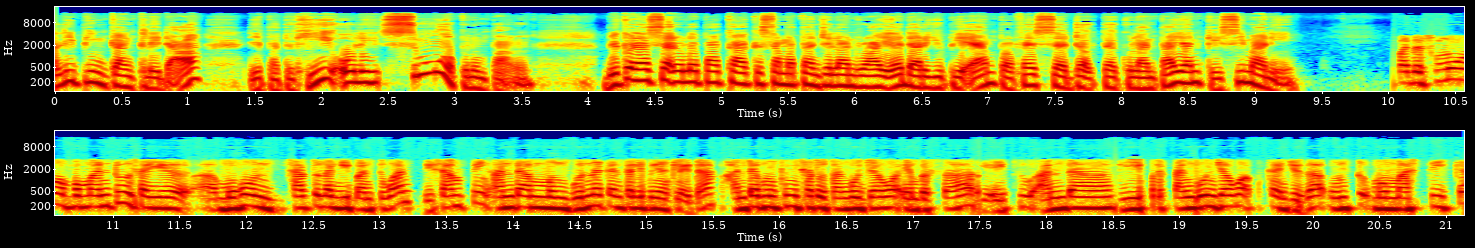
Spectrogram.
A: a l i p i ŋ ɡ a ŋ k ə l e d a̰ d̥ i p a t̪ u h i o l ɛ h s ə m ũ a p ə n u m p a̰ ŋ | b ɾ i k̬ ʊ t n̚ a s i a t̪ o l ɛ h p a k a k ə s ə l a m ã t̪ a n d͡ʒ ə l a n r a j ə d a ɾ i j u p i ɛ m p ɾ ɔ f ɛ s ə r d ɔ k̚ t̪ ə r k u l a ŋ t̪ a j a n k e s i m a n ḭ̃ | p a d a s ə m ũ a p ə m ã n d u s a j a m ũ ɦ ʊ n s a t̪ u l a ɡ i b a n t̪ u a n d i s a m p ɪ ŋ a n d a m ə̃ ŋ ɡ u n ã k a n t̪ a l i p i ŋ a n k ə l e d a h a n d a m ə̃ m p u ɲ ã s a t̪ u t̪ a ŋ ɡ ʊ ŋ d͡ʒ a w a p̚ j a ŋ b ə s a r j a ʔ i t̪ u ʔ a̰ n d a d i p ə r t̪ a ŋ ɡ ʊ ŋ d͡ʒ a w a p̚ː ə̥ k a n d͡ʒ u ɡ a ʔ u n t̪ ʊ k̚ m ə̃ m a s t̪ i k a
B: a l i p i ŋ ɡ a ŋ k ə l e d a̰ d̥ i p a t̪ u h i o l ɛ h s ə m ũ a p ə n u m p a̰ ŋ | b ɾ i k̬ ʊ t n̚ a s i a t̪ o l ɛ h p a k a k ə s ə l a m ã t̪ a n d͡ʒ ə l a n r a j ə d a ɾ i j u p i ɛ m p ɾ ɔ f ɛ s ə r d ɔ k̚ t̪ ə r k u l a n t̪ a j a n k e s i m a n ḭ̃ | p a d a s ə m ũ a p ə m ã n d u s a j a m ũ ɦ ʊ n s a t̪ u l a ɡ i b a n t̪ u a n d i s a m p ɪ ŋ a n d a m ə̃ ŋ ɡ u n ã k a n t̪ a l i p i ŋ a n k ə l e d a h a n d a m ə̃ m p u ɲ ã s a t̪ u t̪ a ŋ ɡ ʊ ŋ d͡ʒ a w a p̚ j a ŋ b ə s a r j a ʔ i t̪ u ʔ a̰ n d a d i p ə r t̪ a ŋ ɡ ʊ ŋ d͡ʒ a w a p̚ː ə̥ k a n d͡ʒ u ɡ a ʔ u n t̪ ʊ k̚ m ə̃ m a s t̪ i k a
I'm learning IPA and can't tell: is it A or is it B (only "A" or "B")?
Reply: B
